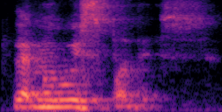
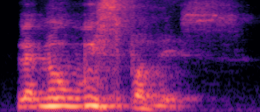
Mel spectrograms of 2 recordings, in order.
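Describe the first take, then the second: First: Hushed, voiced aside; much softer, still voiced; mock whisper. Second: Said in the usual way. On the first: Real, not acted. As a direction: drop right down as if confiding.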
